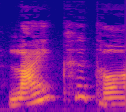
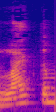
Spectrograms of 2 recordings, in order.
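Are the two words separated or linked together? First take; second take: separated; linked. First: The two words are said separately. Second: The two words run together smoothly. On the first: The speaker calls it wrong. "like 더 하지 마시고요" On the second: The speaker calls it right. "여름돼서"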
